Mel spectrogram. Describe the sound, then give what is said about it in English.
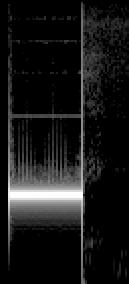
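A recorder gives a single steady electronic beep as recording starts, at one clear mid-high pitch, lasting under a second with a clean start and a clicky cutoff, then silence. “You hit record again?”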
